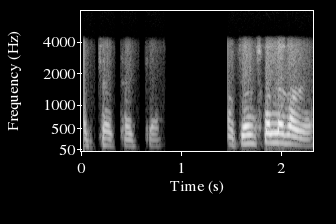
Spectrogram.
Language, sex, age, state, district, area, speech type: Bengali, male, 18-30, West Bengal, Birbhum, urban, conversation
